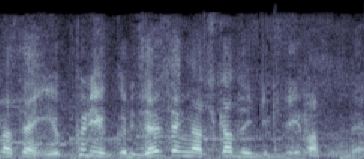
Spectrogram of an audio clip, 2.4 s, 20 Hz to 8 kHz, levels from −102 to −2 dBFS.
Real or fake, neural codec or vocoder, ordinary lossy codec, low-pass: fake; vocoder, 22.05 kHz, 80 mel bands, WaveNeXt; AAC, 32 kbps; 7.2 kHz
